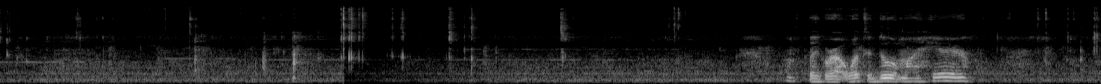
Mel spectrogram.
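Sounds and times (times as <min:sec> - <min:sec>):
crab shell cracking by hand: 0:03.4 - 0:04.8.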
